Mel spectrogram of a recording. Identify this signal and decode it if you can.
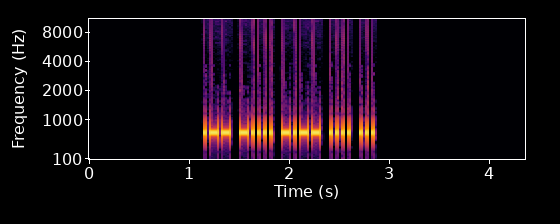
Morse code, heard as a keyed tone, about 40 wpm, 700 Hz. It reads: W6YHS
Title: USA Call Signs - 5 Characters - 40wpm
